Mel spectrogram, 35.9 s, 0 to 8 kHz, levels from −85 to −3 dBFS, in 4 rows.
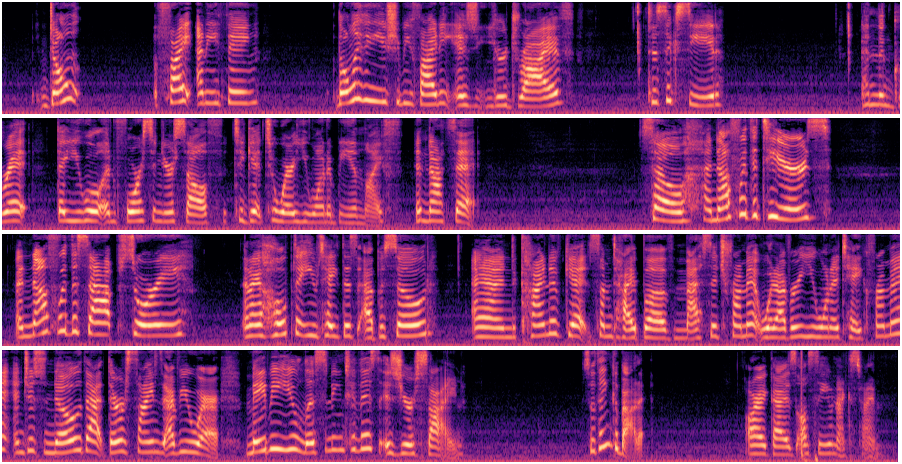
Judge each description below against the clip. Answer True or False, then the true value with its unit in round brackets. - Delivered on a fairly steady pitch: False (3.8 semitones)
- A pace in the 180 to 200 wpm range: False (165 wpm)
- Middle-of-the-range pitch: False (275 Hz)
